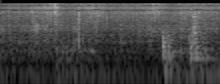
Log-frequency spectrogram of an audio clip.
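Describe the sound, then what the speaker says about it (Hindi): Minced meat (keema) fries in masala in a pan with a steady, close sizzle, joined near the end by a couple of soft stirring knocks. "जब मसाला भुन जाए तो आप इसमें कीमा शामिल कर दें और इसे भून लें अच्छी तरह से"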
